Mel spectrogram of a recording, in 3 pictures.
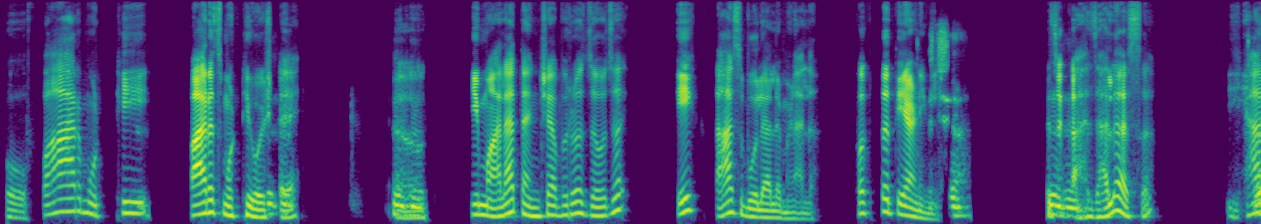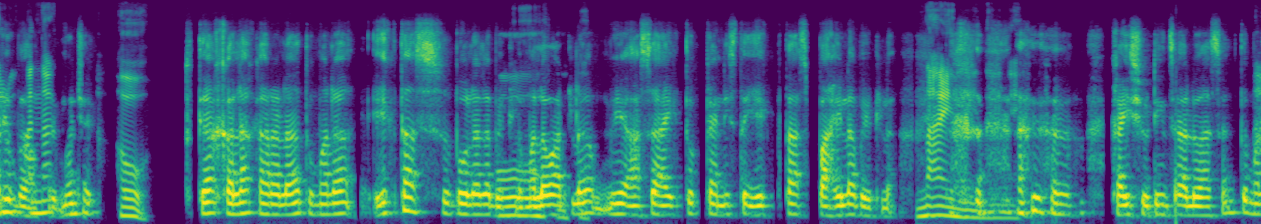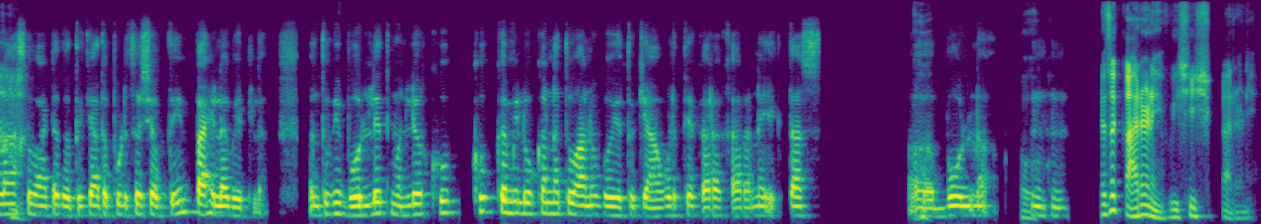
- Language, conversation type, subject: Marathi, podcast, आवडत्या कलाकाराला प्रत्यक्ष पाहिल्यावर तुम्हाला कसं वाटलं?
- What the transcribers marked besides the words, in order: other background noise; surprised: "अरे बाप रे! म्हणजे"; laugh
